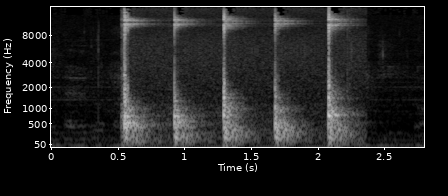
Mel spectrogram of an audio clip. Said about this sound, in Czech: Jednoho dne byl Smolíček sám doma, když tu se ozvalo klepání na dveře.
